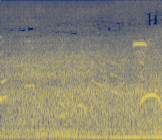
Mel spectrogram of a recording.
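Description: Scattered distant shouts from players and spectators on a soccer field, over a steady low rumble.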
